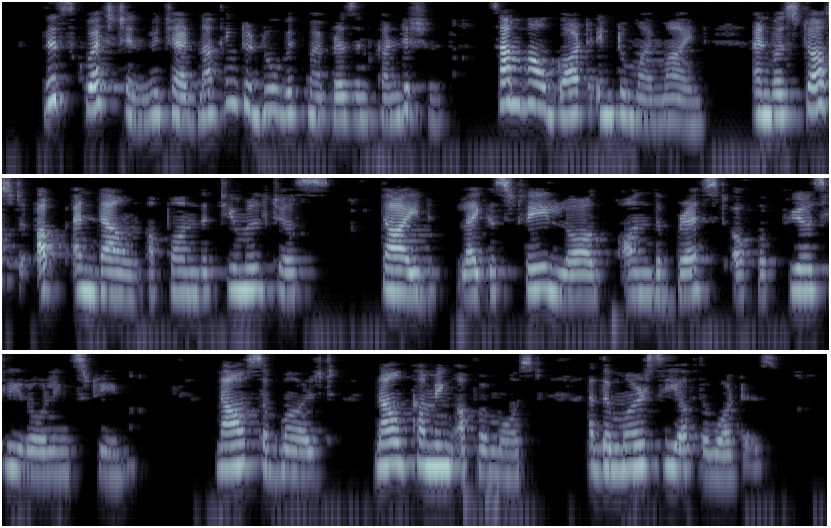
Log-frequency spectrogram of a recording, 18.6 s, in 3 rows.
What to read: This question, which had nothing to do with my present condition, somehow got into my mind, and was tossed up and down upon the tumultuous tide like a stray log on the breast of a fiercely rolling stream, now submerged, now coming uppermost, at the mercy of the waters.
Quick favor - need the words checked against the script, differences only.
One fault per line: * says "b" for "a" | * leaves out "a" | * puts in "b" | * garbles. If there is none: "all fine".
all fine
